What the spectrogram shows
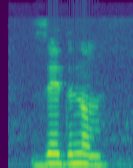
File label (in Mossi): "zendlem", moore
